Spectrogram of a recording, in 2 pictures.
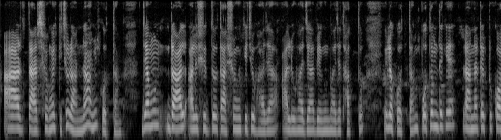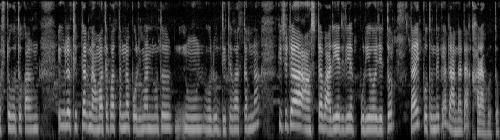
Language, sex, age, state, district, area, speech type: Bengali, female, 30-45, West Bengal, South 24 Parganas, rural, spontaneous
